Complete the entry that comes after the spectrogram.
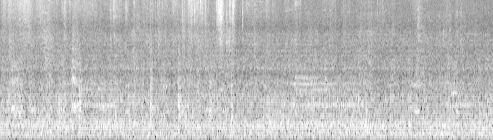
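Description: KA Bima executive passenger train running at speed, heard from inside the coach: a steady rumble of wheels on the rails with a few light clicks.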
